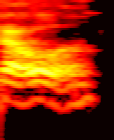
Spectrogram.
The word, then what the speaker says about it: Raul: Raul roses Jr rul rul roses pronounce it as Raul rul Raul yeah Raul okay Raul yeah everybody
